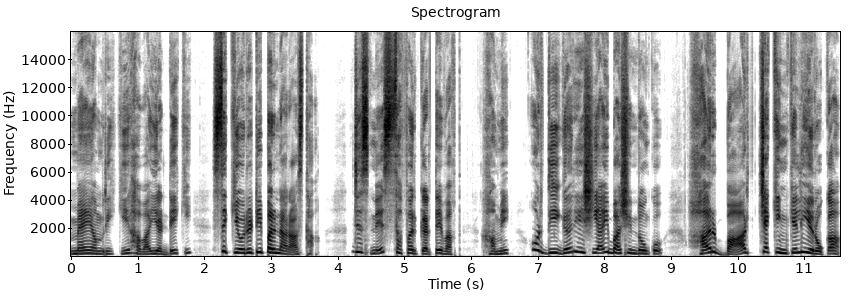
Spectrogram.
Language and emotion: Urdu, disgusted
